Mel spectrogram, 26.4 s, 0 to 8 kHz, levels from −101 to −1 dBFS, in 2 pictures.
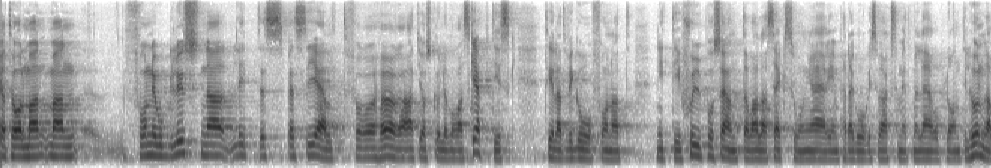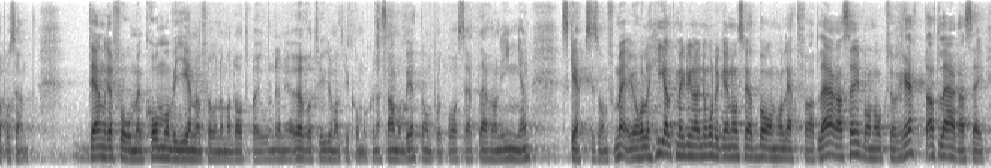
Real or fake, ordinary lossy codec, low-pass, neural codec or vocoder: real; none; none; none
